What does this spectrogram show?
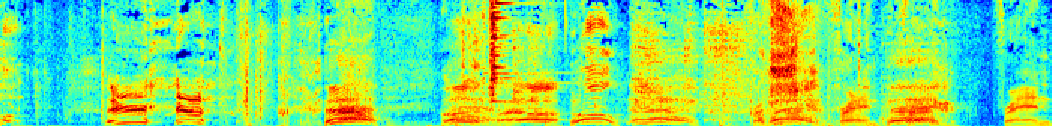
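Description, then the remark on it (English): A man groans and gasps, a string of loud, wordless moans rising and falling in pitch with sharp breaths between them, like someone stirring awake. “Oh, he's waking up.”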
